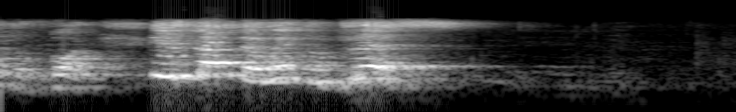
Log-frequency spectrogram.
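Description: A man preaches loudly into a microphone in an echoing hall.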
